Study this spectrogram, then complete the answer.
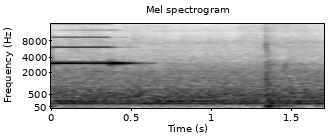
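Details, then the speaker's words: Sea-Doo GTI 130 after replacing an engine that threw a rod: one clear high beep at key-on over a soft steady hum as the fuel pump primes, before a successful first start. "What happened? Just cycling. Oh. Cycling the fuel pump."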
